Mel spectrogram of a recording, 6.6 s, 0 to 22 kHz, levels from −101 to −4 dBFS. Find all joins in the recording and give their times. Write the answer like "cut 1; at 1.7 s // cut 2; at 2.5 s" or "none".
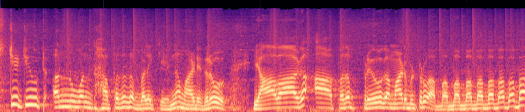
cut 1; at 2.9 s

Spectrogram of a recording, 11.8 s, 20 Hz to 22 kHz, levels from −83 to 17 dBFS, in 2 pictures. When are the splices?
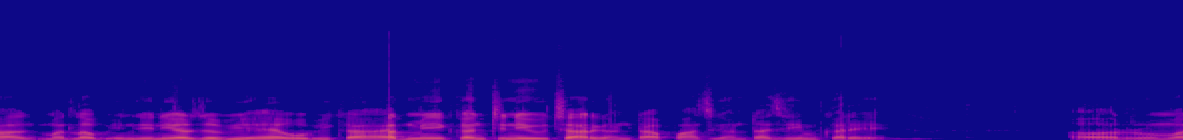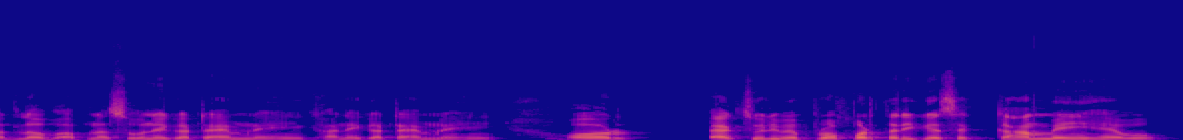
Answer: cut 1; at 1.9 s

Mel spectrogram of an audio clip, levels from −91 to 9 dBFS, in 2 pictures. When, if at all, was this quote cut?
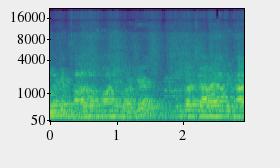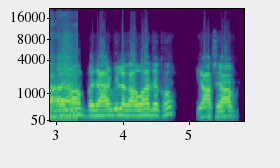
cut 1; at 3.3 s

